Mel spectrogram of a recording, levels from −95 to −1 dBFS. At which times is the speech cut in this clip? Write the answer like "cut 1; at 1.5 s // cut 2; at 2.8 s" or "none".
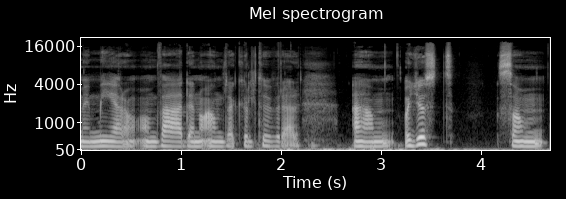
none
